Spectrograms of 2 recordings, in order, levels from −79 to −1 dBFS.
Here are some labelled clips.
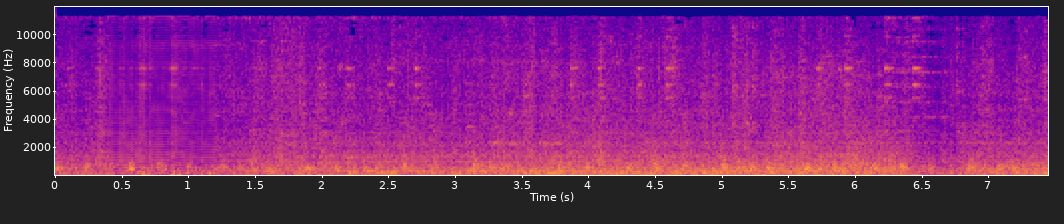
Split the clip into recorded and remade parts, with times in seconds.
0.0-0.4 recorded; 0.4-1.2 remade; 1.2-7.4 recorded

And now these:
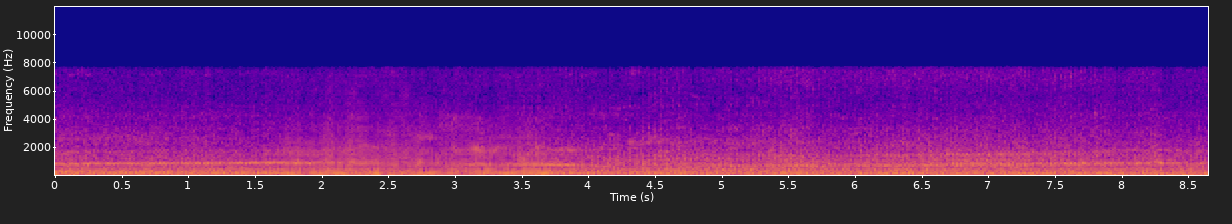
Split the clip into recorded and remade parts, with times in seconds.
0.0-1.7 recorded; 1.7-3.7 remade; 3.7-8.7 recorded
